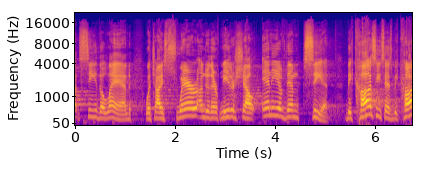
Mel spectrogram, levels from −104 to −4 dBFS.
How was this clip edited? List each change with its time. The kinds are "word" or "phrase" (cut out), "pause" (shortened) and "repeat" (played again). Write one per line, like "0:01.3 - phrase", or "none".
0:02.9 - word
0:04.5 - phrase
